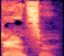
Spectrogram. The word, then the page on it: dancer: American English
